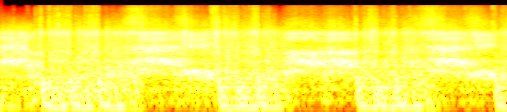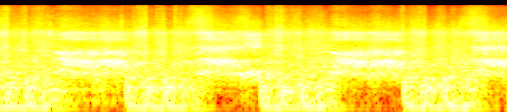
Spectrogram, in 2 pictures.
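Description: A football crowd chanting in unison, with rhythmic clapping and a low beat recurring about once a second under the repeated chant phrases.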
